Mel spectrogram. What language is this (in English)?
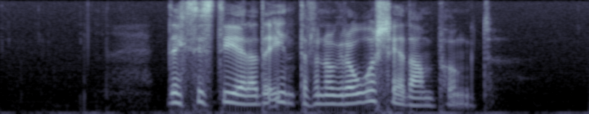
Swedish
